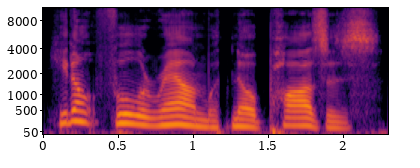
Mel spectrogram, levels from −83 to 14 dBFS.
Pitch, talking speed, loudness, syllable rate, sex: 160 Hz, 180 wpm, -17 LUFS, 4.1 syllables/s, male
